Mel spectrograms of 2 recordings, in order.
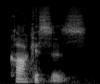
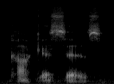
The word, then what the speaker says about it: Caucasus: hey, this is pronounced Caucasus. Caucasus. 3 syllables. Careful how you say that. Caucasus.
